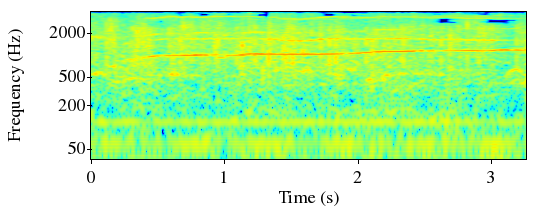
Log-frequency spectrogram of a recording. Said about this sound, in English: Give a great big hand clap to all our helpers.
